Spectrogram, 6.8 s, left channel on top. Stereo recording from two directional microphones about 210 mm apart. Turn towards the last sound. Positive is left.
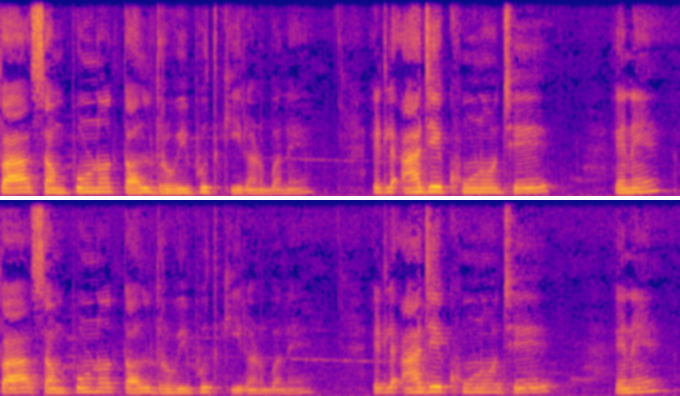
turn(degrees=45)  # may be behind; listen again after turning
